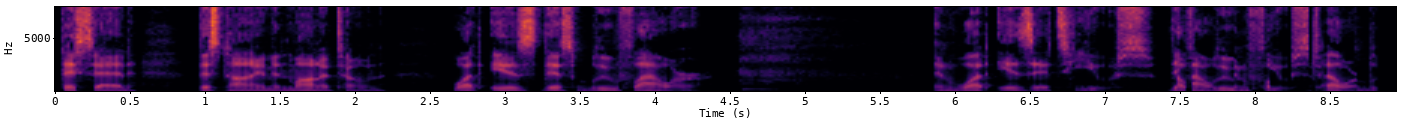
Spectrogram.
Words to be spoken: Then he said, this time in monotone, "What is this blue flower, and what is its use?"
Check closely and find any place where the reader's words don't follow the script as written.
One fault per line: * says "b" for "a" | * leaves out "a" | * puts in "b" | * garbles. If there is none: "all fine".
* leaves out "he"
* garbles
